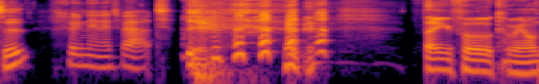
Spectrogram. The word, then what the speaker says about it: Groen-in't-Woud: Might let you pronounce it. Groen-in't-Woud.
